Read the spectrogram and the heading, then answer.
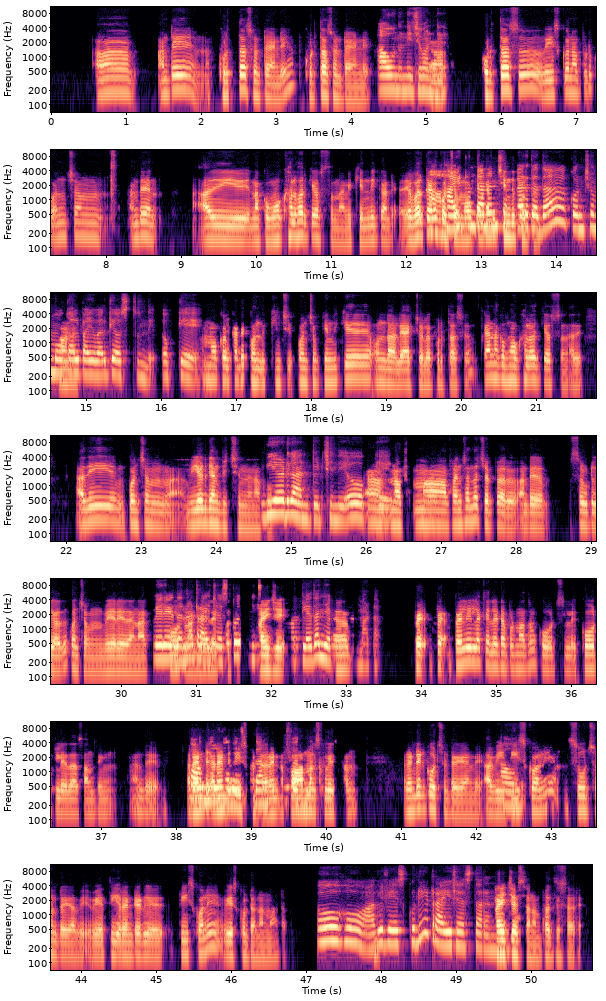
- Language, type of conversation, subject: Telugu, podcast, ఒక కొత్త స్టైల్‌ని ప్రయత్నించడానికి భయం ఉంటే, దాన్ని మీరు ఎలా అధిగమిస్తారు?
- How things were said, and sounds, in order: lip smack; in English: "హైట్"; in English: "యాక్చువల్‌గా"; sniff; horn; in English: "వియర్డ్‌గా"; in English: "వియర్డ్‌గా"; in English: "ఫ్రెండ్స్"; in English: "సూట్"; in English: "కోట్"; in English: "ట్రై"; in English: "ట్రై"; in English: "సెట్"; in English: "కోట్స్"; in English: "కోట్"; in English: "సమ్‌థింగ్"; in English: "రెంట్ రెంట్"; in English: "ఫార్మల్‌గా"; in English: "ఫార్మల్స్"; in English: "ప్రిఫర్"; in English: "రెంటెడ్ కోట్స్"; in English: "సూట్స్"; in English: "రెంటెడ్"; in English: "ట్రై"; in English: "ట్రై"; other background noise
